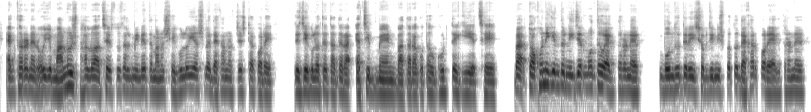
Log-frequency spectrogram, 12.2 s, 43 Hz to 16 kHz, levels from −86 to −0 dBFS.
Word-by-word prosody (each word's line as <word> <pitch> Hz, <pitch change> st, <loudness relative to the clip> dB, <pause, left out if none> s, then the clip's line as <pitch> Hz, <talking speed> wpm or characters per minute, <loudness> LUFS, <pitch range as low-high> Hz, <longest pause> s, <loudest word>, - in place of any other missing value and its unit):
এক 130 Hz, -, -6 dB
ধরনের 145 Hz, -2 st, +2 dB
ওই 140 Hz, -, +4 dB, 0.2 s
মানুষ 160 Hz, +8 st, +5 dB
ভালো 140 Hz, 0 st, 0 dB
আছে। -, -, -2 dB
সোশ্যাল 135 Hz, 0 st, -4 dB
মিডিয়াতে 135 Hz, 0 st, -1 dB
মানুষ 130 Hz, 0 st, -3 dB
এগুলোই 140 Hz, +5 st, 0 dB
আসলে 145 Hz, +1 st, -4 dB
দেখানোর 130 Hz, 0 st, -5 dB
চেষ্টা 130 Hz, 0 st, -4 dB
করে। 115 Hz, -1 st, 0 dB, 0.4 s
যে -, -, +4 dB
যেগুলোতে 135 Hz, 0 st, +3 dB
তাদের 115 Hz, +1 st, -1 dB, 0.2 s
অ্যাচিভমেন্ট 120 Hz, -1 st, 0 dB
বা 110 Hz, -, +4 dB
তারা 115 Hz, 0 st, +1 dB
কোথাও 120 Hz, -3 st, -3 dB
ঘুরতে 130 Hz, 0 st, -1 dB
গিয়েছে 115 Hz, 0 st, 0 dB, 0.4 s
বা 150 Hz, -, +7 dB, 0.2 s
তখনই 185 Hz, +6 st, +4 dB
কিন্তু 175 Hz, -1 st, +3 dB
নিজের 160 Hz, +1 st, +1 dB
মধ্যেও 160 Hz, +1 st, +3 dB
এক 130 Hz, -, -6 dB
ধরনের 140 Hz, -3 st, 0 dB, 0.4 s
বন্ধুদের 145 Hz, +1 st, +3 dB
এইসব 135 Hz, +2 st, -2 dB
জিনিসপত্র 140 Hz, +2 st, -3 dB
দেখার 150 Hz, +6 st, -2 dB
পরে 145 Hz, -4 st, +1 dB
এক -, -, -7 dB
ধরনের 130 Hz, -1 st, -3 dB
135 Hz, 180 wpm, -23 LUFS, 125-145 Hz, 0.4 s, বা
